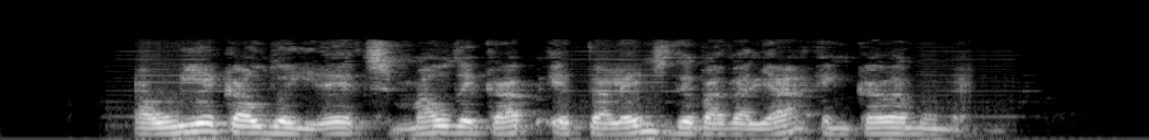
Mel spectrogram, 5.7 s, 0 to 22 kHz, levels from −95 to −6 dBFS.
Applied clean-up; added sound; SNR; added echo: neural separator model SepFormer DNS4.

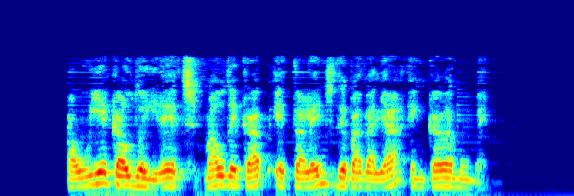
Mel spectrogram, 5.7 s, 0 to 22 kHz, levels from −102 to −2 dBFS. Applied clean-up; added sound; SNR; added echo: neural mask model DeepFilterNet 3.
